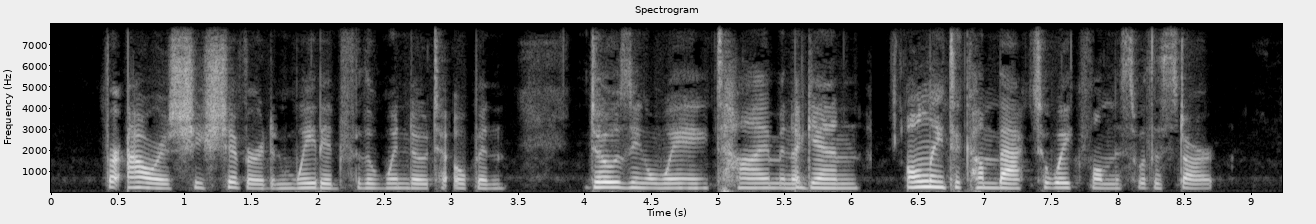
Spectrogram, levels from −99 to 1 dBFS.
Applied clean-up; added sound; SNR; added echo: none; none; none; none.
